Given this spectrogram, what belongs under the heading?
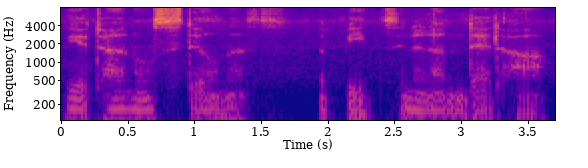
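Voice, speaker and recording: A man playing a brooding, melancholic undead vampire in an intimate ASMR roleplay, speaking in a measured, poetic murmur with pauses between phrases. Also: completely flat delivery, a little hiss or hum, full character voice. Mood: solemn, melancholic. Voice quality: very deep, dark, creaky murmur.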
